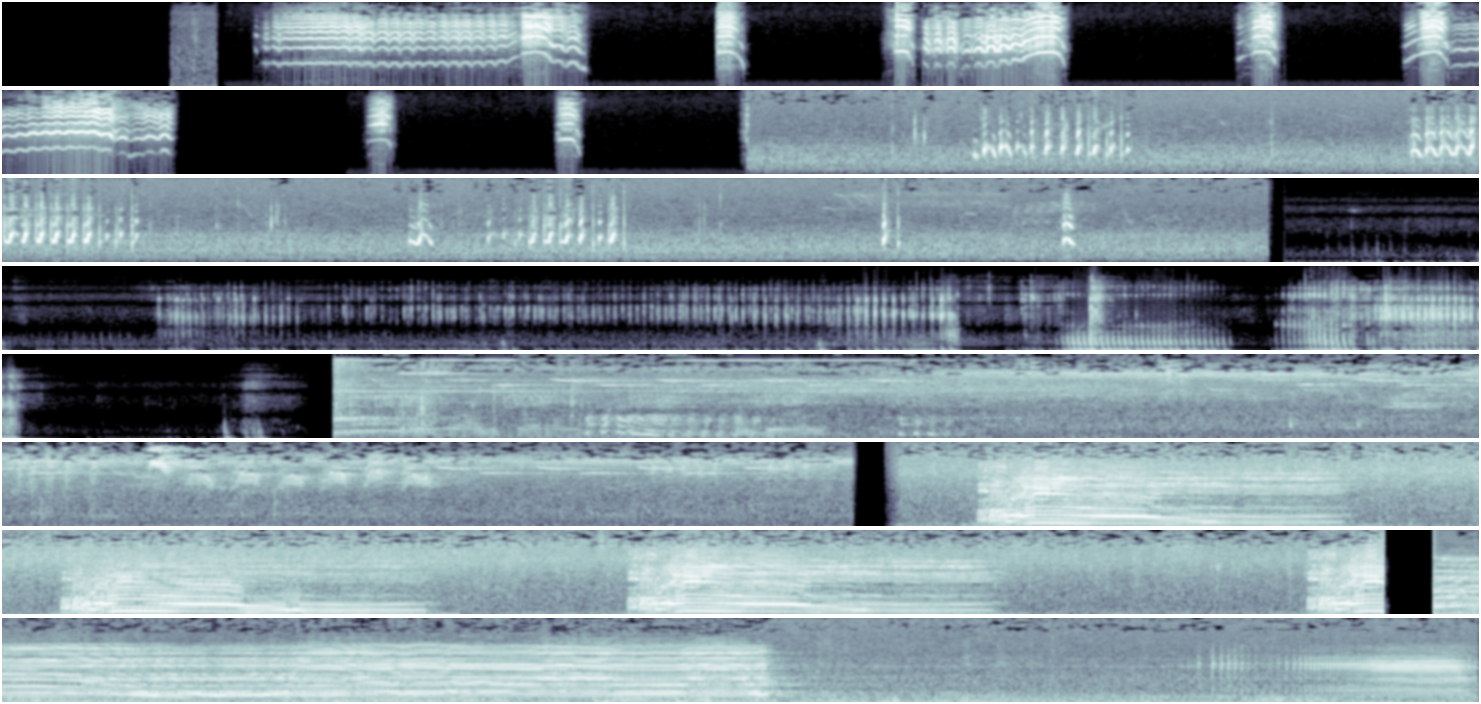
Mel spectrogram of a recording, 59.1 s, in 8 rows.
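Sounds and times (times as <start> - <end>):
loud animal call: 1.3 - 3.0, 41.8 - 43.7
background hiss: 11.1 - 21.1, 31.2 - 51.2
birds chirping: 11.1 - 21.1, 31.2 - 51.1
natural ambience: 11.1 - 29.6, 31.2 - 59.0
bird calling in rattling bursts: 12.2 - 15.6, 16.7 - 17.9.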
